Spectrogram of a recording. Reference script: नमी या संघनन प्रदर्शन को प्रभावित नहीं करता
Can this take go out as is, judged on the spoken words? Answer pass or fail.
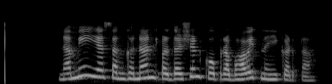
pass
